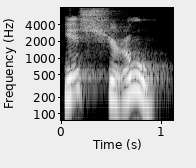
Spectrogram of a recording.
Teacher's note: أصبر على الشين وأعطيها التفشي، يشعو، وتم ضمة العين، عرو، أيضا وتم ضمة الراء.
